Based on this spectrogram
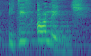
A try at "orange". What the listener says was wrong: You really must work at those R sounds.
